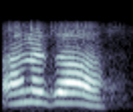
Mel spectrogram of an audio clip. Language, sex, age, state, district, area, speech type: Kashmiri, female, 45-60, Jammu and Kashmir, Baramulla, rural, conversation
